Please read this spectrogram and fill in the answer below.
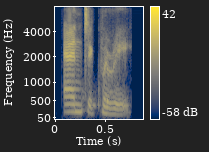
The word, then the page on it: antiquary: Indian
